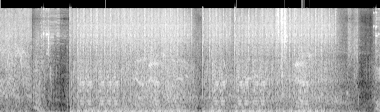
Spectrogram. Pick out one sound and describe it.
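An electric gun buzzes and crackles in rapid bursts.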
